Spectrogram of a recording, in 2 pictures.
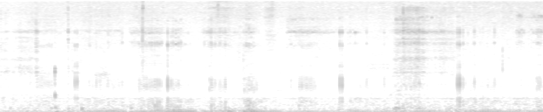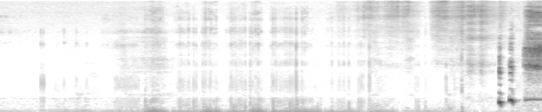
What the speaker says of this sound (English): Just some kitty ASMR for you guys.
